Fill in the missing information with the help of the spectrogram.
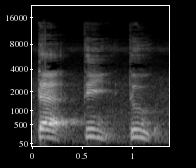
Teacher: ujung-ujung ke depan atas lidah ditekan di belakang gigi seri atas mengenai gusi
